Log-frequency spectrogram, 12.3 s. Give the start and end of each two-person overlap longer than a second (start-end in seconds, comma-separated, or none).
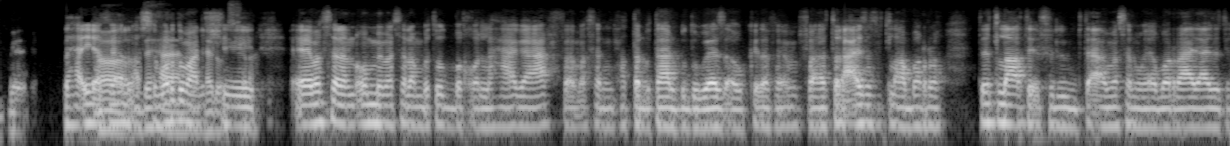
1.0-2.2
